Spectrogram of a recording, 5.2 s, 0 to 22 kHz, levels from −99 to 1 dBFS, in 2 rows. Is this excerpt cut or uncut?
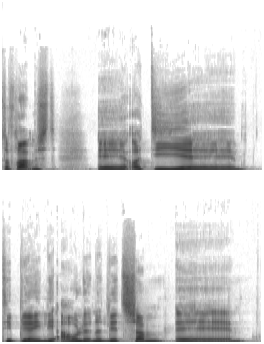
uncut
